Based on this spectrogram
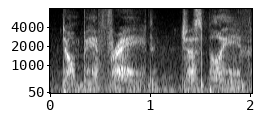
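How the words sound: It is said in a whisper.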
